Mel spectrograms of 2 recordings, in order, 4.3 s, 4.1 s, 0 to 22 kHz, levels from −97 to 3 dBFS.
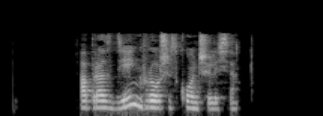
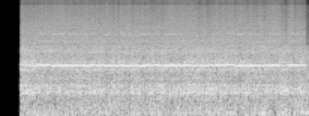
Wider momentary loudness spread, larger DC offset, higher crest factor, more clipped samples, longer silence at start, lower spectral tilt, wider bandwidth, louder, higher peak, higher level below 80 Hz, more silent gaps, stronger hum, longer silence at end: first, 7 LU vs 1 LU; second, under 0.1% vs 4%; first, 20 dB vs 2 dB; second, under 0.1% vs 30%; first, 1.05 s vs 0.25 s; first, -3 dB/octave vs -1 dB/octave; second, 8.2 kHz vs over 20 kHz; second, -24 LUFS vs 1 LUFS; second, -6 dBFS vs 0 dBFS; second, -72 dBFS vs -22 dBFS; neither; neither; first, 1.15 s vs 0 s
